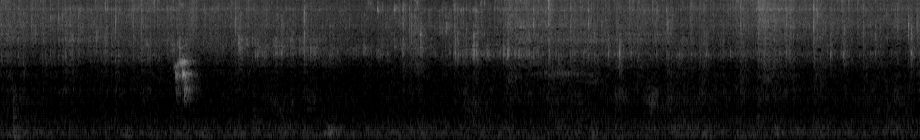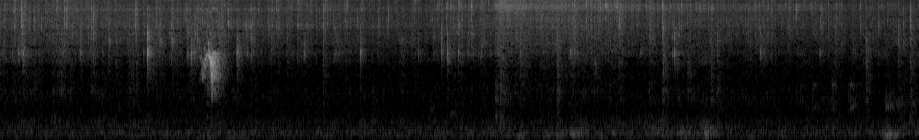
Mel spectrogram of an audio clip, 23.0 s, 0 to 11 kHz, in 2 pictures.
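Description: Thin raw potato slices frying in oil on the hot plate of an electric tabletop grill: a steady high sizzle with fine crackles as more slices are laid on. Two brief squeaks stand out, about 2 and 14 seconds in, the second one the loudest.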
